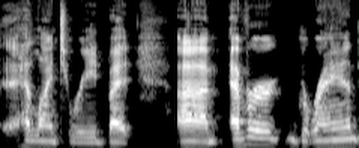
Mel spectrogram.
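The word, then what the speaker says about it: Evergrande: to read but um ever grand as i was told it was pronounced not ever grande uh as it should be announced but uh pronounced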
